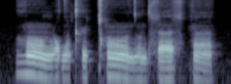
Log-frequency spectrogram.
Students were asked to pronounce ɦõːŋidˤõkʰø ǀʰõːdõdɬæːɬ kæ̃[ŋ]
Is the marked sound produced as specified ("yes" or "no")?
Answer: no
